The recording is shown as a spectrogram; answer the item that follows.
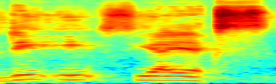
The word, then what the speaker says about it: DE-CIX: I hope I'm getting the pronunciation right. Yes, sir. Very much so. Okay. So it is DE-CIX, DE-CIX India.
